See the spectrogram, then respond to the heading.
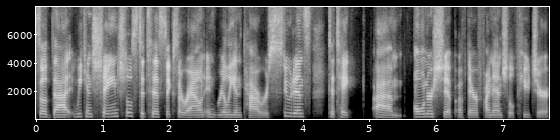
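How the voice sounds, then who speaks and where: Speaking at a moderate pace with a non-native accent, a woman with a fairly low pitch and a bright, sharp tone shows ordinary pitch variation in a dry, close recording with no echo and a quiet background. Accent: Francophone. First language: French. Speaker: education consultant presenter. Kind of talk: webinar presentation. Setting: online webinar. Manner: conversational, with fillers.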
